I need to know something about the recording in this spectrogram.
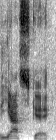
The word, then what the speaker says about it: Yasuke: You're supposed to say it yas. You're not supposed to say yasuk. Now, Suzuke is only if you're like really pronouncing like every single individual pronunci, you know, syllable of the name. Otherwise, you sort of like run over the sue part. And so, it's just like Yasuke.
